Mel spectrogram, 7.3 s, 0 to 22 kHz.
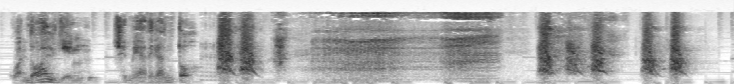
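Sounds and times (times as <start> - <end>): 
speech: 0.2 - 2.4
dog barking aggressively: 2.1 - 2.9, 5.4 - 7.0.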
